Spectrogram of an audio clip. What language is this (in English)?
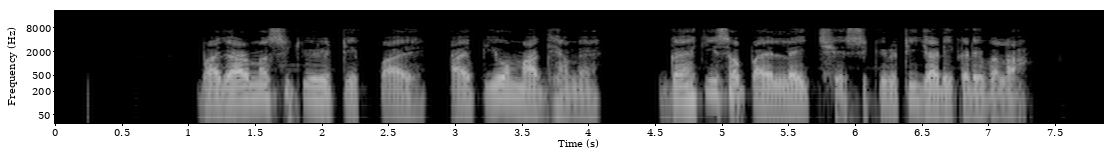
Maithili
